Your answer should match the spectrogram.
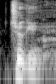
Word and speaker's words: cheugy: The proper pronunciation, guys, is Cheugy. – Cheugy. – You must say it very fast.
